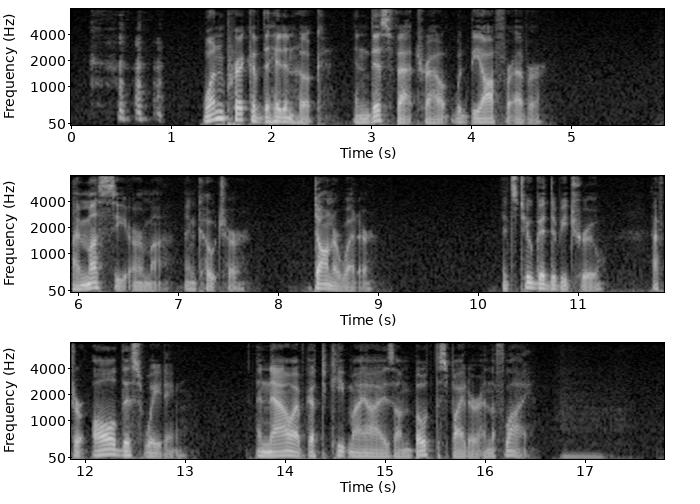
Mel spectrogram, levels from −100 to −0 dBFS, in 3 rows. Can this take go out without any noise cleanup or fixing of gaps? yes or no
no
